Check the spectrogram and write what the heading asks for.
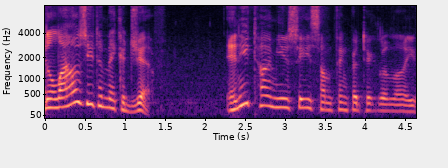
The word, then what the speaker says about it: GIF: GIF Creator and yes I pronounce it gif because the Creator from The Commons of the source code he called it Jeff and since that's the way I heard it growing up that's the way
